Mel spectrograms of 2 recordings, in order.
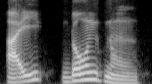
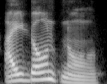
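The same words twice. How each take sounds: First: Teacher's slow split before "don't"; slow repeat. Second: Said in the usual way. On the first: Shown as a demonstration. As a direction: pause after "I". Teacher repeats sentence slowly.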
